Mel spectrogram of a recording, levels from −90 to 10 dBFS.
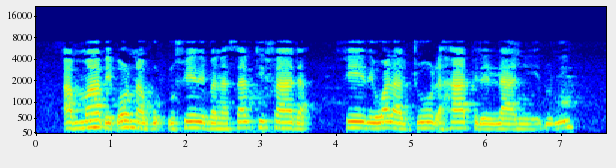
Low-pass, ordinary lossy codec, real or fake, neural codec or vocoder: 7.2 kHz; MP3, 32 kbps; real; none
